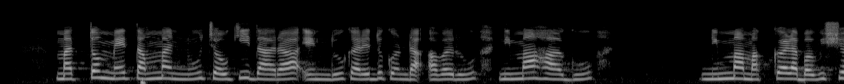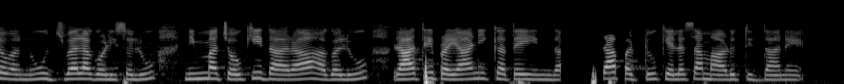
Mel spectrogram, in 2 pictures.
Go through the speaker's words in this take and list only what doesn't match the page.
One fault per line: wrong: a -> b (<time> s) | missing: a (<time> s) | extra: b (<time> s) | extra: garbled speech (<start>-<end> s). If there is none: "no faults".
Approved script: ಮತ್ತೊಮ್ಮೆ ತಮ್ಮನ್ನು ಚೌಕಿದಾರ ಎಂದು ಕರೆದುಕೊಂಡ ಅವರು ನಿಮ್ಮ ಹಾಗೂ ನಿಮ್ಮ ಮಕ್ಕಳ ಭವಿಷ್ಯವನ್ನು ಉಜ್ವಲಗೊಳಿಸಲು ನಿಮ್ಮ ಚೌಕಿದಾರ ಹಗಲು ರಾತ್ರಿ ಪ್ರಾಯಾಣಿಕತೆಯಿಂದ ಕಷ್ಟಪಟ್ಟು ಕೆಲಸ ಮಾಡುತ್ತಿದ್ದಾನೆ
no faults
